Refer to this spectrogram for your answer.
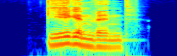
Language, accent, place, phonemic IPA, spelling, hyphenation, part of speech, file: German, Germany, Berlin, /ˈɡeːɡn̩ˌvɪnt/, Gegenwind, Ge‧gen‧wind, noun, De-Gegenwind.ogg
- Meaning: headwind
